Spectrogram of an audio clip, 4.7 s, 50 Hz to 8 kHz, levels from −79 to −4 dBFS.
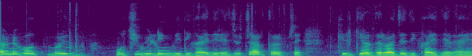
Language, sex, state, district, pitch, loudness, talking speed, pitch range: Hindi, female, Himachal Pradesh, Shimla, 195 Hz, -18 LUFS, 265 wpm, 190-205 Hz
